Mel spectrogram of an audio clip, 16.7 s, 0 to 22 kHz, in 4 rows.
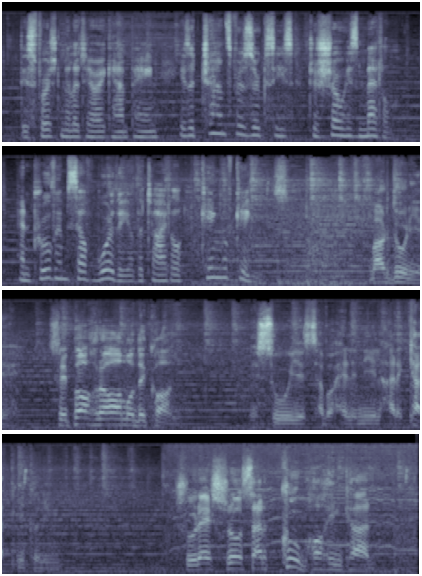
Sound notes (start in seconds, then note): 7.8 Xerxes speaking in foreign language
